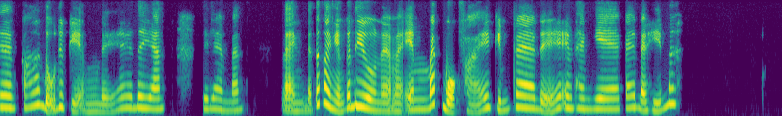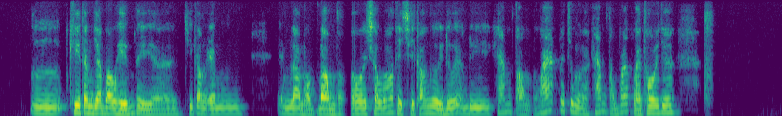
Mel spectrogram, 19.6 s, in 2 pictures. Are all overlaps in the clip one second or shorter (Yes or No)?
Yes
